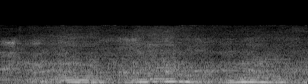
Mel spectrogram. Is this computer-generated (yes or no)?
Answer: yes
